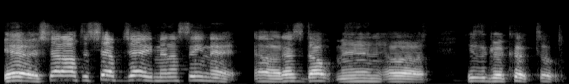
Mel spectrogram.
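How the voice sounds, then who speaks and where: A man's voice: fairly high pitch, steady tone, measured pace, smooth, dull audio. A man co-hosting a casual sports show in slangy bro talk, often saying man and bro.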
